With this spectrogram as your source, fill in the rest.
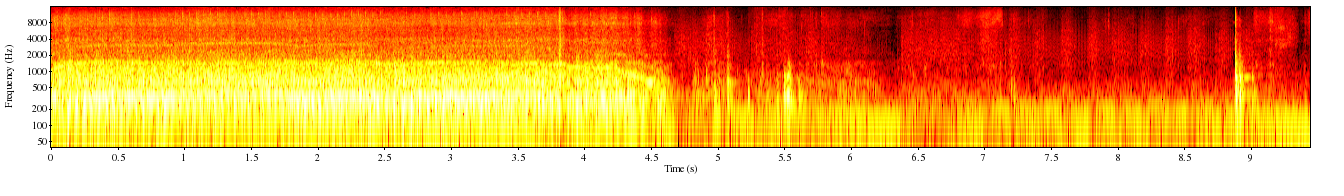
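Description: A sewing machine stitches denim to checkered faux leather fabric, a loud continuous motor hum for about four and a half seconds that stops abruptly, followed by quiet clicks and fabric handling.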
